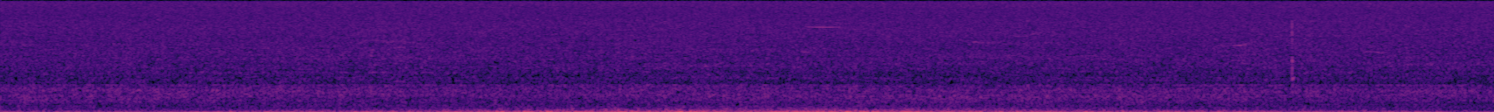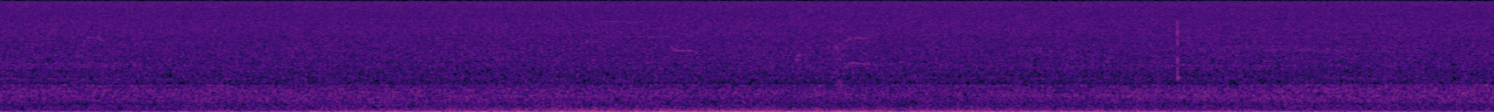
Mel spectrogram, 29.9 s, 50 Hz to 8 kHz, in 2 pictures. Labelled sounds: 8.1	8.4	killer whale, northern resident, 3.7 to 3.9 kHz
21.0	21.2	killer whale, northern resident, 4.4 to 4.5 kHz
21.6	21.9	killer whale, northern resident, 1.9 to 2.3 kHz
23.4	23.7	killer whale, northern resident, 1.2 to 2.9 kHz

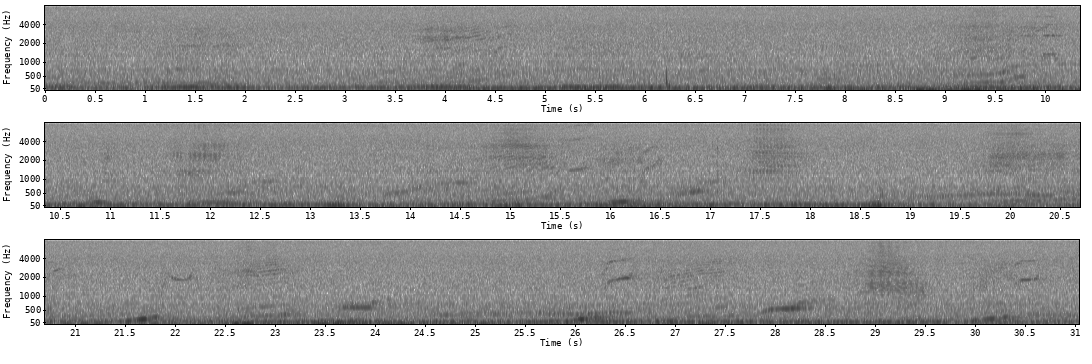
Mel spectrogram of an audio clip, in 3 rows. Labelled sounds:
4.0	5.0	humpback whale, 2.2 to 2.7 kHz
14.8	15.2	humpback whale, 3.2 to 3.7 kHz
17.4	17.7	humpback whale, 1.2 to 1.5 kHz
19.8	20.1	humpback whale, 5.3 to 5.4 kHz
21.9	22.2	humpback whale, 1.8 to 2.2 kHz
22.8	23.1	humpback whale, 2.4 to 2.8 kHz
26.3	27.5	humpback whale, 1.6 to 4.0 kHz
29.0	29.3	humpback whale, 1.1 to 1.5 kHz
30.4	30.7	humpback whale, 1.6 to 2.1 kHz

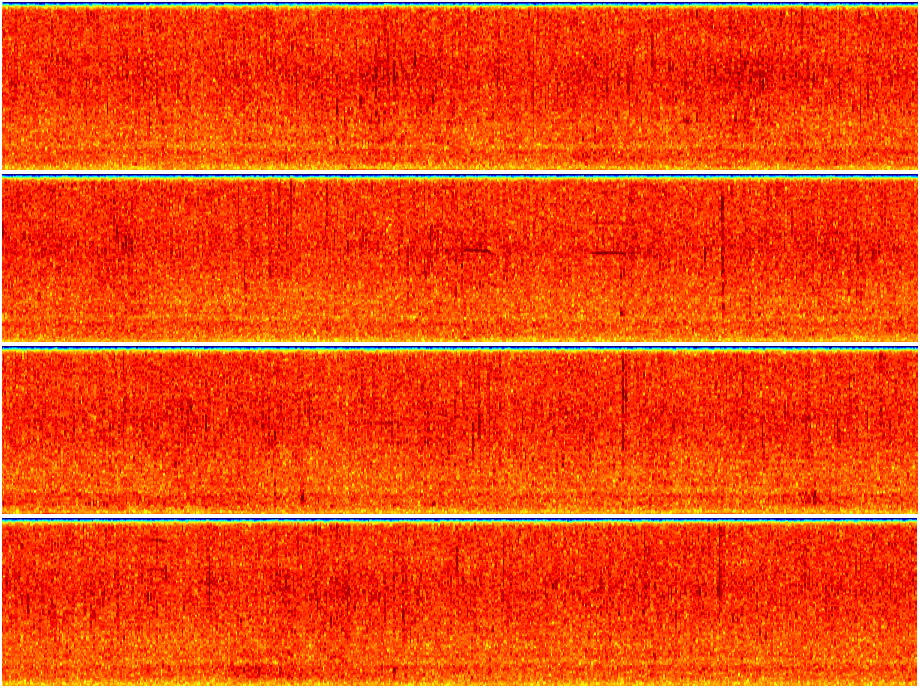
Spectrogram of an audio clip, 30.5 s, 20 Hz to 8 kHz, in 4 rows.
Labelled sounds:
11.5	11.8	Pacific white-sided dolphin, 4.2 to 4.5 kHz
12.5	12.9	Pacific white-sided dolphin, 4.2 to 4.3 kHz

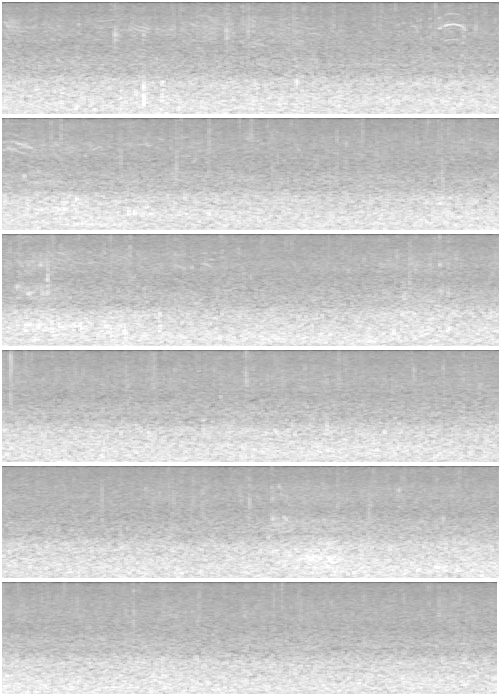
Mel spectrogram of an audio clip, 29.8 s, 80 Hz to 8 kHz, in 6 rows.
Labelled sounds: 0.0	0.3	Pacific white-sided dolphin, 3.9 to 4.3 kHz
4.4	5.3	Pacific white-sided dolphin, 3.0 to 4.4 kHz

